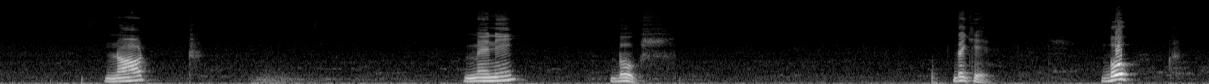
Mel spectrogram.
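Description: An elderly man speaks slowly in short phrases, like a teacher explaining.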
